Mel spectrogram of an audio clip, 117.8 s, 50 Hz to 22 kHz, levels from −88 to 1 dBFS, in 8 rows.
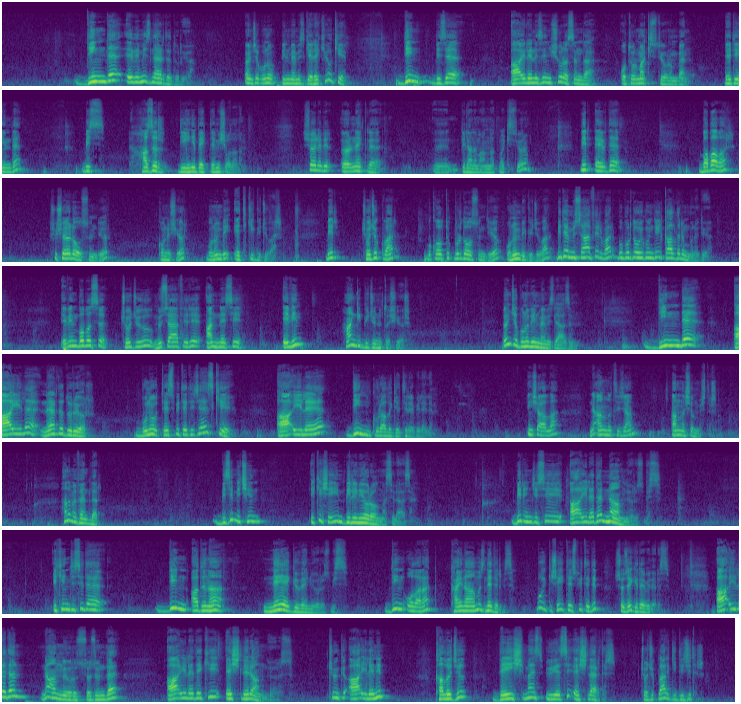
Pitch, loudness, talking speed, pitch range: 170 Hz, -26 LUFS, 70 wpm, 135-200 Hz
